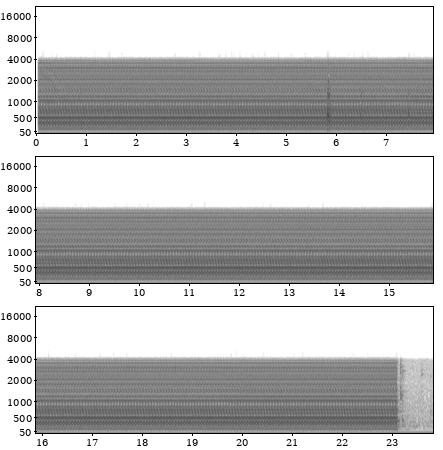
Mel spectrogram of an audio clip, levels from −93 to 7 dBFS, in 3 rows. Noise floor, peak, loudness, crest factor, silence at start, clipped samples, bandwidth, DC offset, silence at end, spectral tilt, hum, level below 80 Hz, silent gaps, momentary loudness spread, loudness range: -50 dBFS; -10 dBFS; -25 LUFS; 16 dB; 0.05 s; under 0.1%; 4.5 kHz; 0.3%; 0.2 s; -8 dB/octave; 50 Hz at -80 dBFS; -72 dBFS; none; 0 LU; 0 LU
